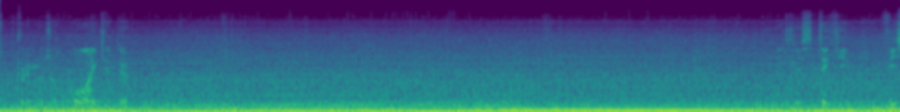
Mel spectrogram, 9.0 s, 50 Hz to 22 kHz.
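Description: A 1996 Suzuki Jimny Sierra Elk drives along a road in Japan, giving a loud, steady low engine and road rumble inside the vehicle that runs without a break.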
